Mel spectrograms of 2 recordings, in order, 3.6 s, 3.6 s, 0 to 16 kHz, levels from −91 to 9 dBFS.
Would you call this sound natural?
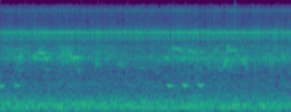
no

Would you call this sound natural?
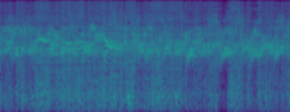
no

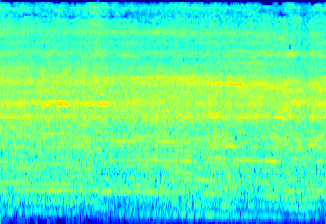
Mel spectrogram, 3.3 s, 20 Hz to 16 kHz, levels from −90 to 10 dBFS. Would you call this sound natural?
no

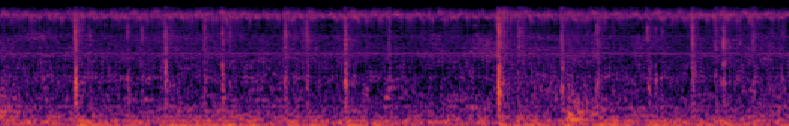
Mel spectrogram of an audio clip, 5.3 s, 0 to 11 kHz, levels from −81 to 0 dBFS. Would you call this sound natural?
no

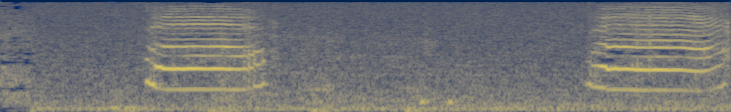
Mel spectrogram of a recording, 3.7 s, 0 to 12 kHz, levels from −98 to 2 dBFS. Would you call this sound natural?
yes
